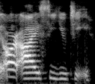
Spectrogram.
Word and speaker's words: Cricut: Cricut. Yeah. And it's Cricut. It's pronounced Cricut.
